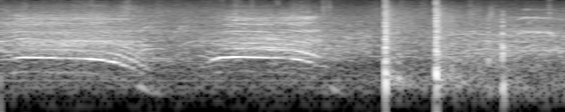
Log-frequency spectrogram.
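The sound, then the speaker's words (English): Fireworks bursting at a city display: two whistling launches that fall in pitch, followed by three sharp, loud bangs, the last one smaller. “I'm out watching fireworks with my family.”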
